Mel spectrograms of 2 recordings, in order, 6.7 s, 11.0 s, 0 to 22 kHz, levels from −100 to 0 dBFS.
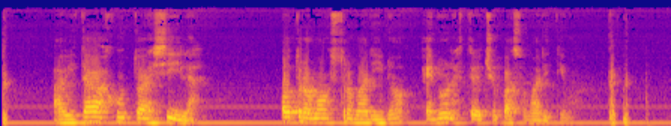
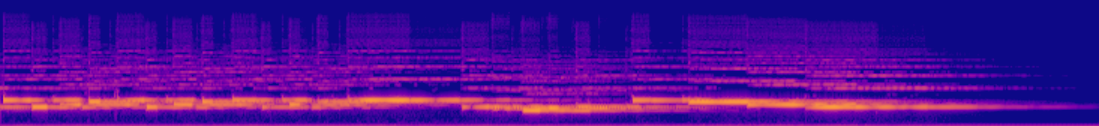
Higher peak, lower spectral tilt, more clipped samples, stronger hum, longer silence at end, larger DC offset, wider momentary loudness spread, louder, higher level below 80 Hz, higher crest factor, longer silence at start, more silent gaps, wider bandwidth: first, -2 dBFS vs -18 dBFS; first, -6.5 dB/octave vs -1 dB/octave; neither; neither; second, 0 s vs 1.05 s; neither; first, 18 LU vs 10 LU; first, -15 LUFS vs -32 LUFS; first, -46 dBFS vs -84 dBFS; about the same, 14 dB vs 14 dB; about the same, 0.05 s vs 0 s; neither; first, 16.5 kHz vs 9 kHz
